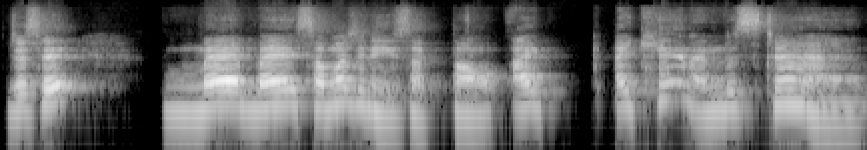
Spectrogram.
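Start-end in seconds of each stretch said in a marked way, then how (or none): 3.1-4.3 "can't" with American open a, slowly; American pronunciation. Shown as a demonstration. Teacher models an example for students, slow American vowel. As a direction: stretch "I can't understand", t of "can't" dropped. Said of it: "American they say can't".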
